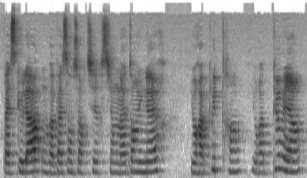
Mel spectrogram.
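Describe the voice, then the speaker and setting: A woman's voice: on the high side, fairly even intonation, quick pace, bright, forceful tone. A young woman vlogger telling a travel story in a casual chat, with many fillers and restarts. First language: French. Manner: chatty, lots of fillers and restarts. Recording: echoey room.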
